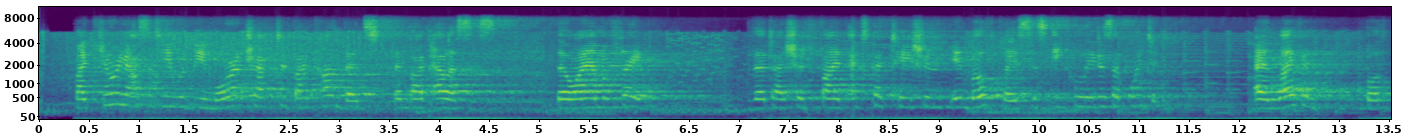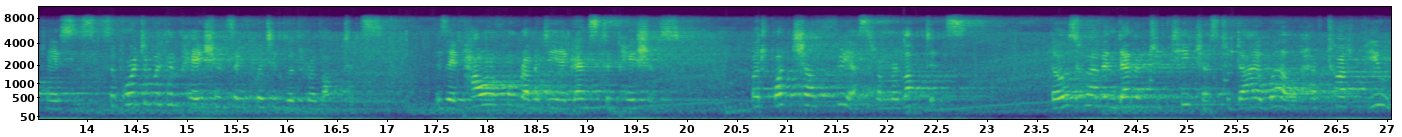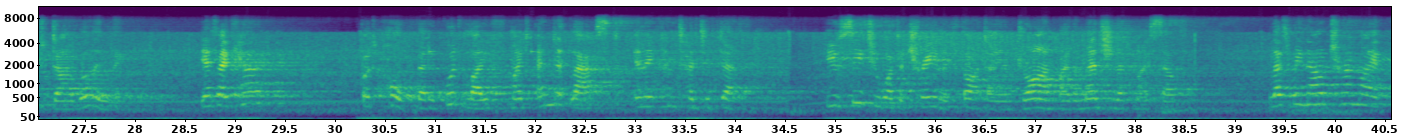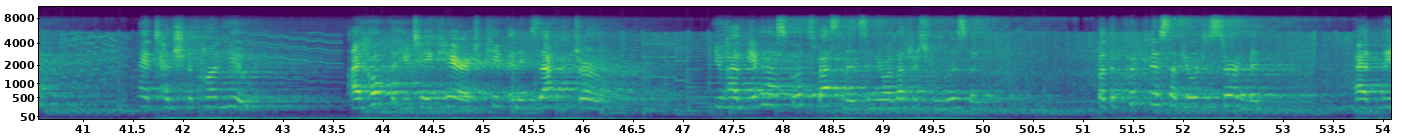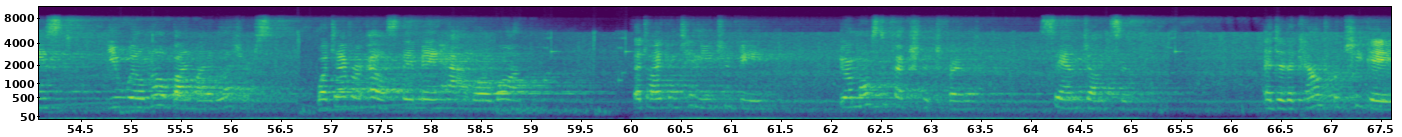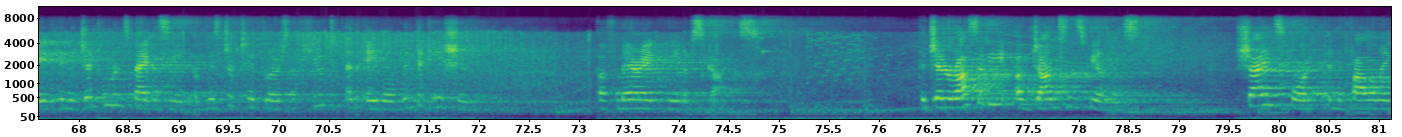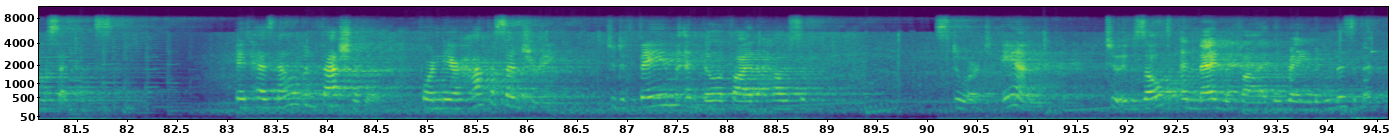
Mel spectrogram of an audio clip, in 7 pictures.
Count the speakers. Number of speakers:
one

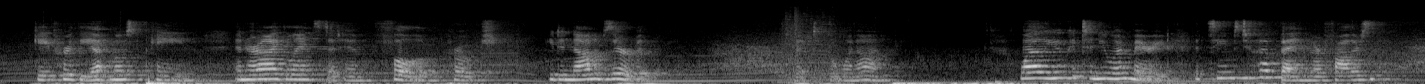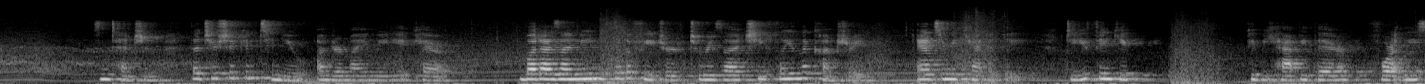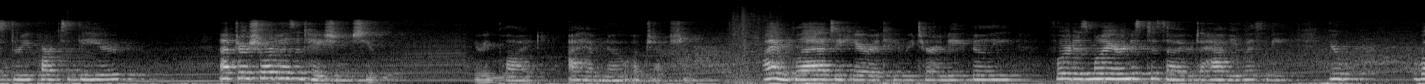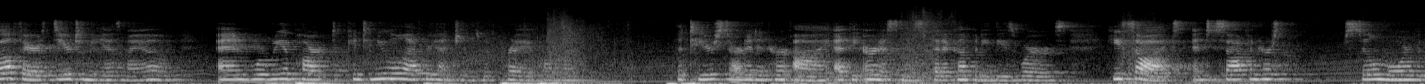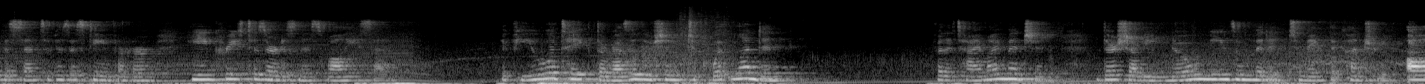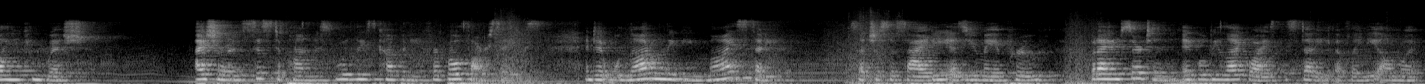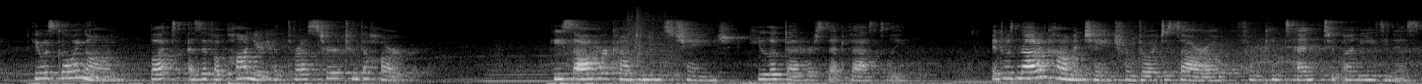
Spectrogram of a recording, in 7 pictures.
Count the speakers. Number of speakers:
one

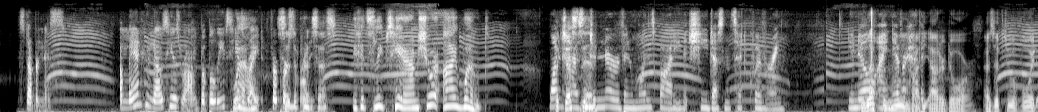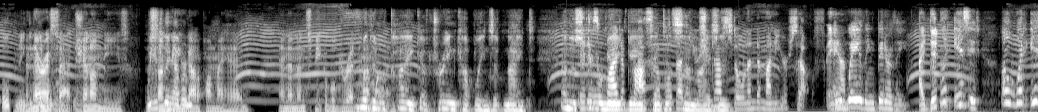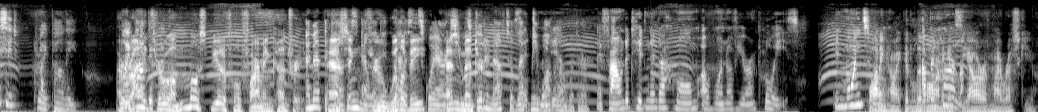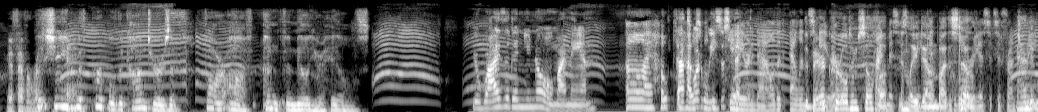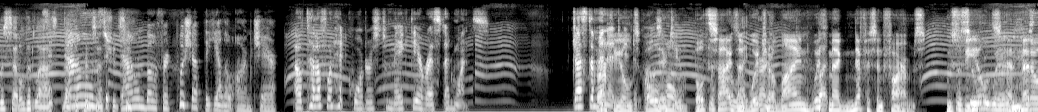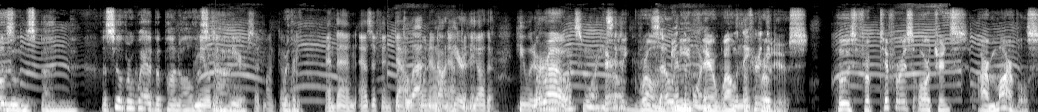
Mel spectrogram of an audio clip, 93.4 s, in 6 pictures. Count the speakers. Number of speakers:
ten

